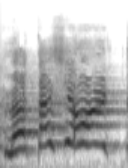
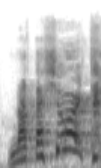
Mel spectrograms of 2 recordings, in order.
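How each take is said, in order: First: Naka-short squealed high through laughter; high giggly Naka-short; laughing high. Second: Said in the usual way. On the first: Real, not acted.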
